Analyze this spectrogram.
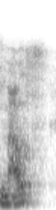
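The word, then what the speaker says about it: Mawrth: you'll see uh the third one down is mouth pronounced mouth uh it's also appears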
